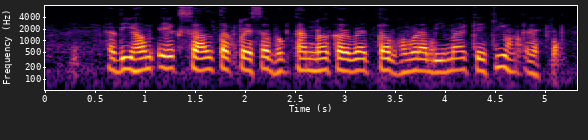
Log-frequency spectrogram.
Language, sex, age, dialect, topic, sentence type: Magahi, male, 18-24, Western, banking, question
